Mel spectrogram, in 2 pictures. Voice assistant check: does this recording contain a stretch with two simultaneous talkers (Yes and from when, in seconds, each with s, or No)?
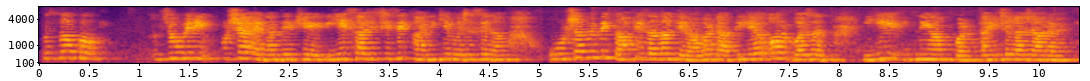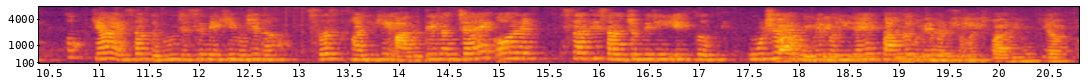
Yes, from 17.8 s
